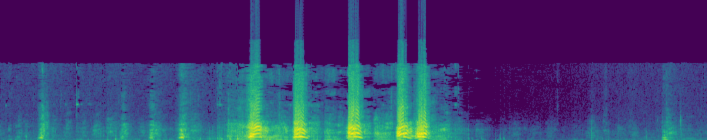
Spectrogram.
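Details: Lurchers playing in the snow at Priory Marina in Bedford: soft scattered yips lead into a burst of five loud, sharp barks in quick succession, then quiet and one last faint yip.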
